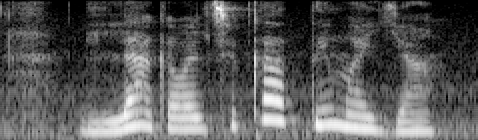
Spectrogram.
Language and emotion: Russian, positive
